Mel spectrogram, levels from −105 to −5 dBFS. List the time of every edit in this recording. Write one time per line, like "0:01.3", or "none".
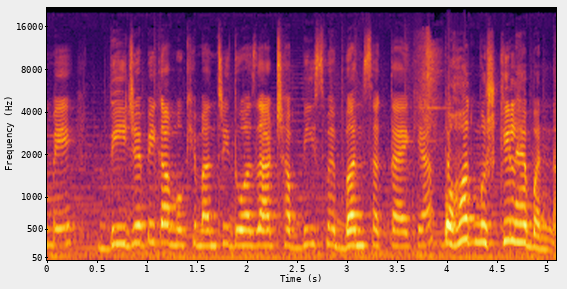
0:03.9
